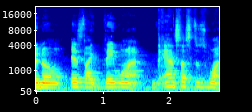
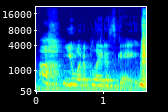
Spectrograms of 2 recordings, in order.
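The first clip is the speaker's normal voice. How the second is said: mock taunt; 7 semitones higher than usual. Mocking the attacker.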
